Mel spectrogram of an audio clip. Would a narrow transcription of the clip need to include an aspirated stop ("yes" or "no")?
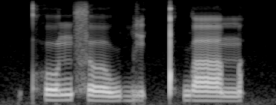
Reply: yes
